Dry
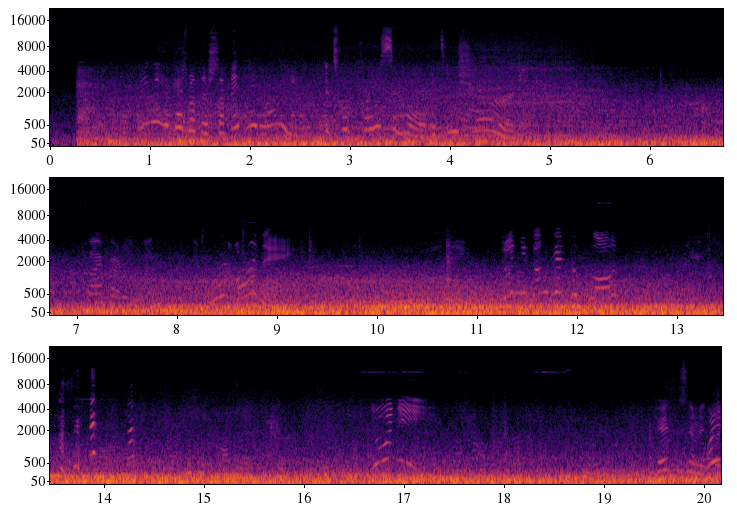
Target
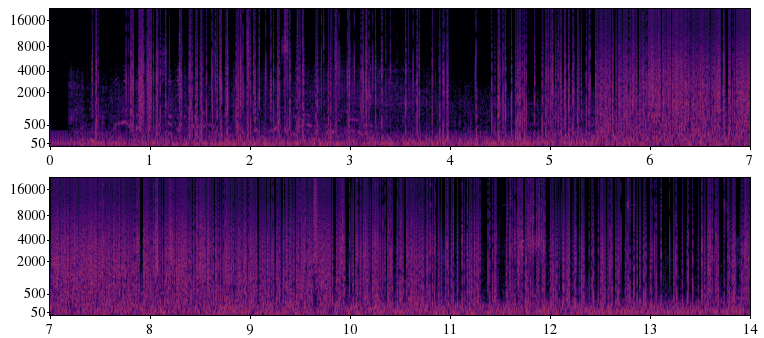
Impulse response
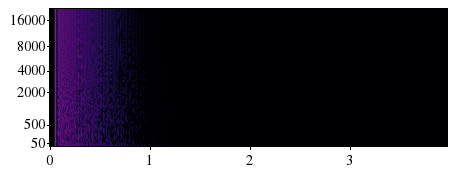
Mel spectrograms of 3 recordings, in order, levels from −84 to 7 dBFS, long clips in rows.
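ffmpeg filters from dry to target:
-filter_complex "[0:a]aeval=exprs='0.237*(cos(1*acos(clip(val(0)/0.237,-1,1)))-cos(1*PI/2))+0.00266*(cos(4*acos(clip(val(0)/0.237,-1,1)))-cos(4*PI/2))+0.0237*(cos(7*acos(clip(val(0)/0.237,-1,1)))-cos(7*PI/2))':c=same,asplit=2[a][b];[b]adelay=710,lowpass=f=840:p=1,volume=-18dB,asplit=2[c][d];[d]adelay=710,lowpass=f=840:p=1,volume=0.22[e];[a][c][e]amix=inputs=3:normalize=0,asetrate=42336,aresample=44100,aeval=exprs='val(0)+0.00891*(sin(2*PI*60*n/s)+sin(2*PI*2*60*n/s)/2+sin(2*PI*3*60*n/s)/3+sin(2*PI*4*60*n/s)/4+sin(2*PI*5*60*n/s)/5)':c=same,aeval=exprs='(mod(21.1*val(0)+1,2)-1)/21.1':c=same,tiltshelf=f=1.5k:g=-7,atempo=1.5,acrossover=split=3300[f][g];[g]asoftclip=type=tanh:threshold=-25dB[h];[f][h]amix=inputs=2:normalize=0,volume=-4.5dB"

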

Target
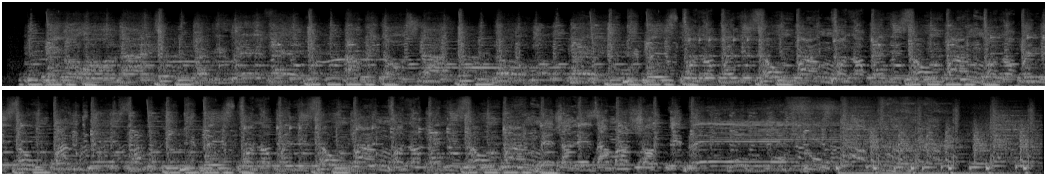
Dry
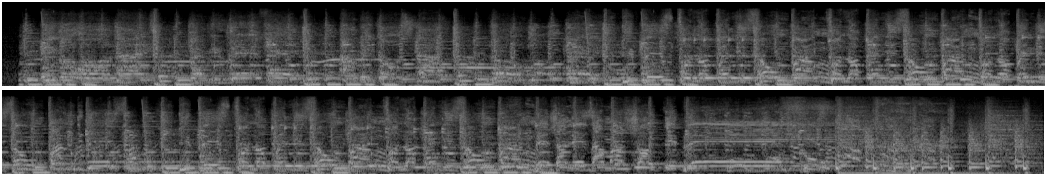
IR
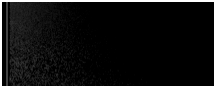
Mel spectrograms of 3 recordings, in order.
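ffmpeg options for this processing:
-filter_complex "[0:a]acrossover=split=470[a][b];[b]adelay=50[c];[a][c]amix=inputs=2:normalize=0,volume=-2dB"

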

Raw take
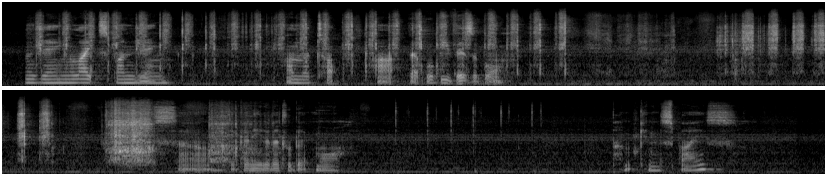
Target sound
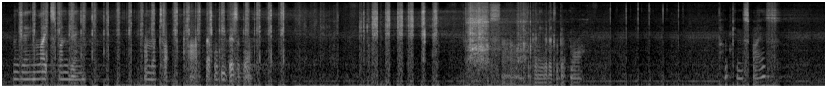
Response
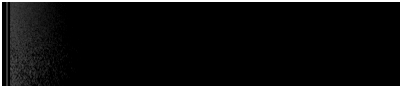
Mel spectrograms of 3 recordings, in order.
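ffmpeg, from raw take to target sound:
-filter_complex "[0:a]highshelf=f=2.8k:g=4,acompressor=mode=upward:threshold=-30dB:ratio=2.5,acrusher=bits=5:dc=4:mix=0:aa=0.000001,asetrate=88200,aresample=44100,asplit=2[a][b];[1:a]atrim=start_sample=2205,asetrate=33516,aresample=44100,adelay=119[c];[b][c]afir=irnorm=-1:irlink=0,volume=-23dB[d];[a][d]amix=inputs=2:normalize=0,volume=1dB"

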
